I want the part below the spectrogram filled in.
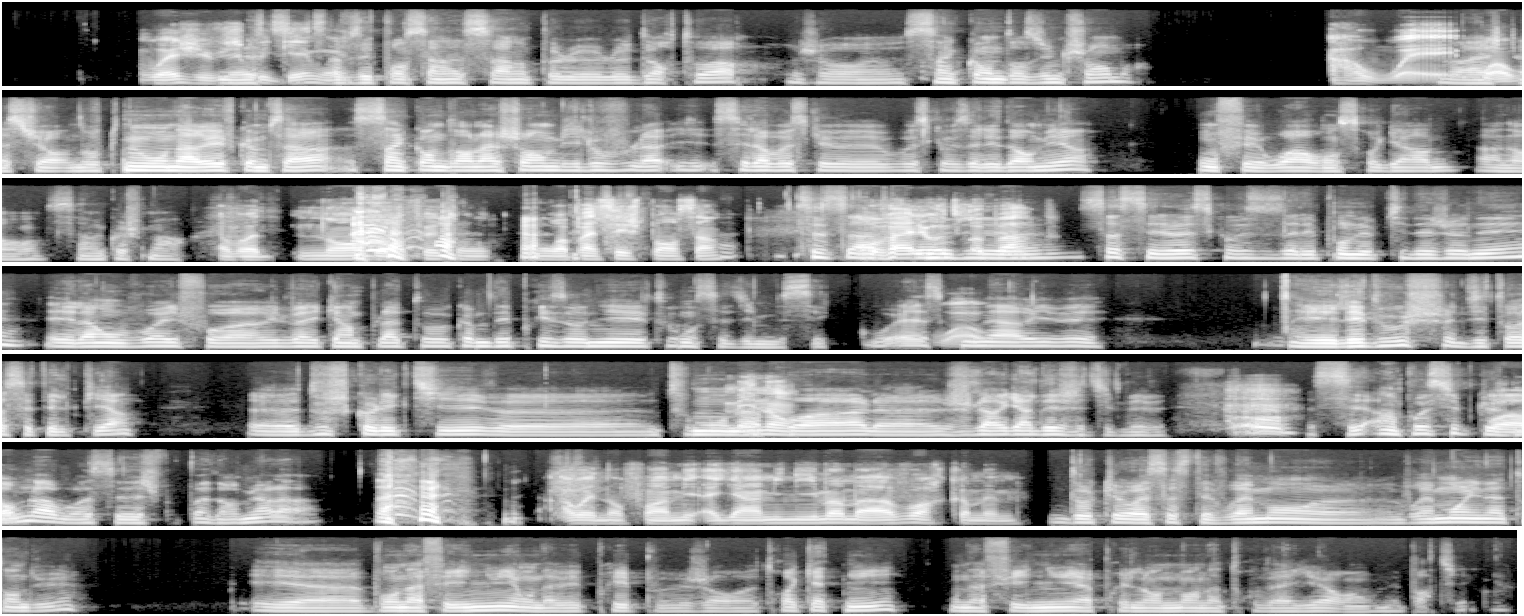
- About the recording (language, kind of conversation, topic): French, unstructured, Quelle est la chose la plus inattendue qui te soit arrivée en voyage ?
- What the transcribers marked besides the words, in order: laugh; laughing while speaking: "aller"; laugh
